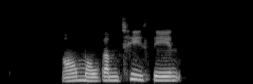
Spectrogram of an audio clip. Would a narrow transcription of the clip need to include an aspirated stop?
yes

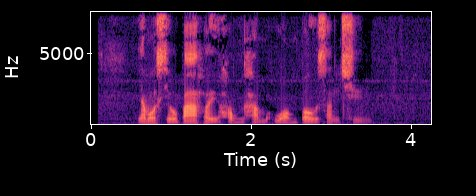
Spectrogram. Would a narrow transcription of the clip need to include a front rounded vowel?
yes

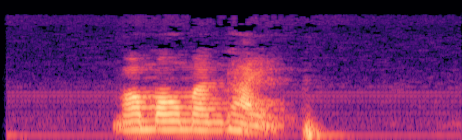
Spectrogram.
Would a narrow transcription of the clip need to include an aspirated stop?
yes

